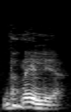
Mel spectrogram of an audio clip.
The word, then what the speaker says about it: Данелия: Как вы правильно произносите? Данелия.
